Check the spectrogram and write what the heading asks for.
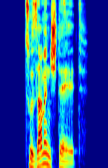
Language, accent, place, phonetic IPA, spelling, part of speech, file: German, Germany, Berlin, [t͡suˈzamənˌʃtɛlt], zusammenstellt, verb, De-zusammenstellt.ogg
- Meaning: inflection of zusammenstellen: 1. third-person singular dependent present 2. second-person plural dependent present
